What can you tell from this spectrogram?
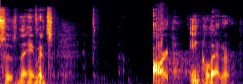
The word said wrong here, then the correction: Linkletter: Yeah, Linkletter.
